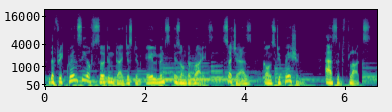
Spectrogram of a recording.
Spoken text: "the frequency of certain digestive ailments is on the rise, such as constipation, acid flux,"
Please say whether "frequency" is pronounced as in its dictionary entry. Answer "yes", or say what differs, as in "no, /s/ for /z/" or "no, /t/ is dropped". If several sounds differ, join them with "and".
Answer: yes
